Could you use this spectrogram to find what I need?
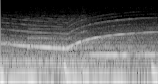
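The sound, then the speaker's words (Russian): An ambulance siren arriving at a crime scene in Saratov: a loud, continuous wailing tone that slides down, then climbs back up and holds, over a low road rumble. “К месту преступления подъезжает скорая помощь.”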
